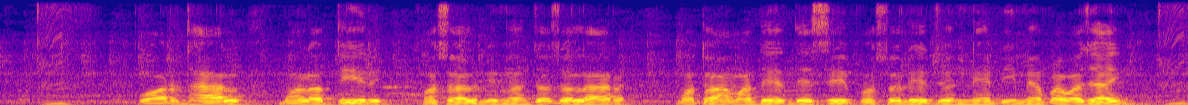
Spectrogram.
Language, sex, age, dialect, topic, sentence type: Bengali, male, 18-24, Jharkhandi, agriculture, statement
